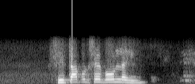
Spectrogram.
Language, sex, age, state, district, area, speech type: Hindi, female, 60+, Uttar Pradesh, Sitapur, rural, conversation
